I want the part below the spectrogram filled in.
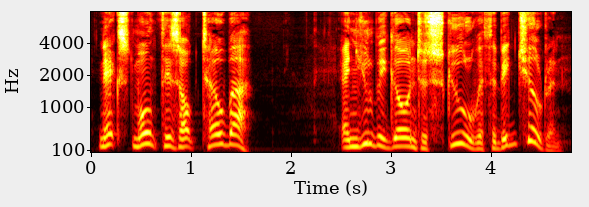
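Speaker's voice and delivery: a hint of a fond Irish mother; mother reassuring her son about the shirt; cheerful mother. A narrator's reading. Mother voiced in story.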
